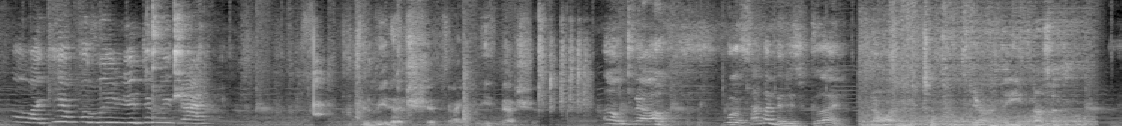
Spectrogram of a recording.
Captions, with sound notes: Oh, I can't believe you're doing that. [Baby food lid pop off] Don’t give me that shit, I ain‘t eatin’ that sh- [Baby food lid rattling] Oh, no! Well, some of it is good... No, I don’t think so. You don’t have to eat nothin’...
